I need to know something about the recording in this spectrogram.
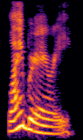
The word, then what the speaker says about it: library: Here's another one. Library, library, library. 3 syllables.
